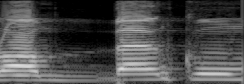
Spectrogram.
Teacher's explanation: با بھی باریک ہے، کاف بھی باریک ہے، میم بھی باریک ہے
